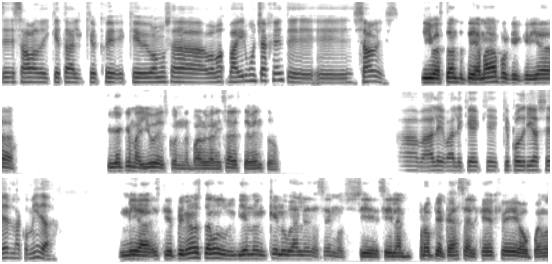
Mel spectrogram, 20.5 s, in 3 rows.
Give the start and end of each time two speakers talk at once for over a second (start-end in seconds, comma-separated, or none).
none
